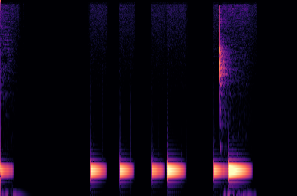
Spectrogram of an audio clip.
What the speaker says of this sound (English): This is sine waves.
